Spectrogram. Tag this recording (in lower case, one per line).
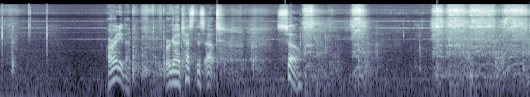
speech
